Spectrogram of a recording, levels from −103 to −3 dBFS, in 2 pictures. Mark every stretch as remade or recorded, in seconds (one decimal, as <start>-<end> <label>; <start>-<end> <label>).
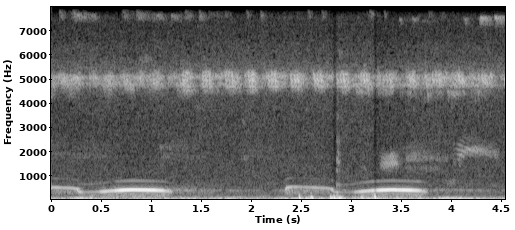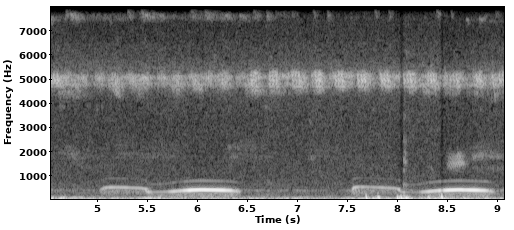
0.0-9.1 recorded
